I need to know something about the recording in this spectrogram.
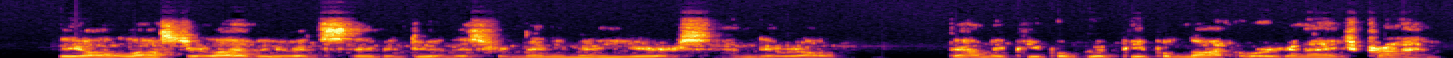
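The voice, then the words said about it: Emotional, choked-up voice. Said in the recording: “Sorry, I'm getting emotional. I just got to take a moment”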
